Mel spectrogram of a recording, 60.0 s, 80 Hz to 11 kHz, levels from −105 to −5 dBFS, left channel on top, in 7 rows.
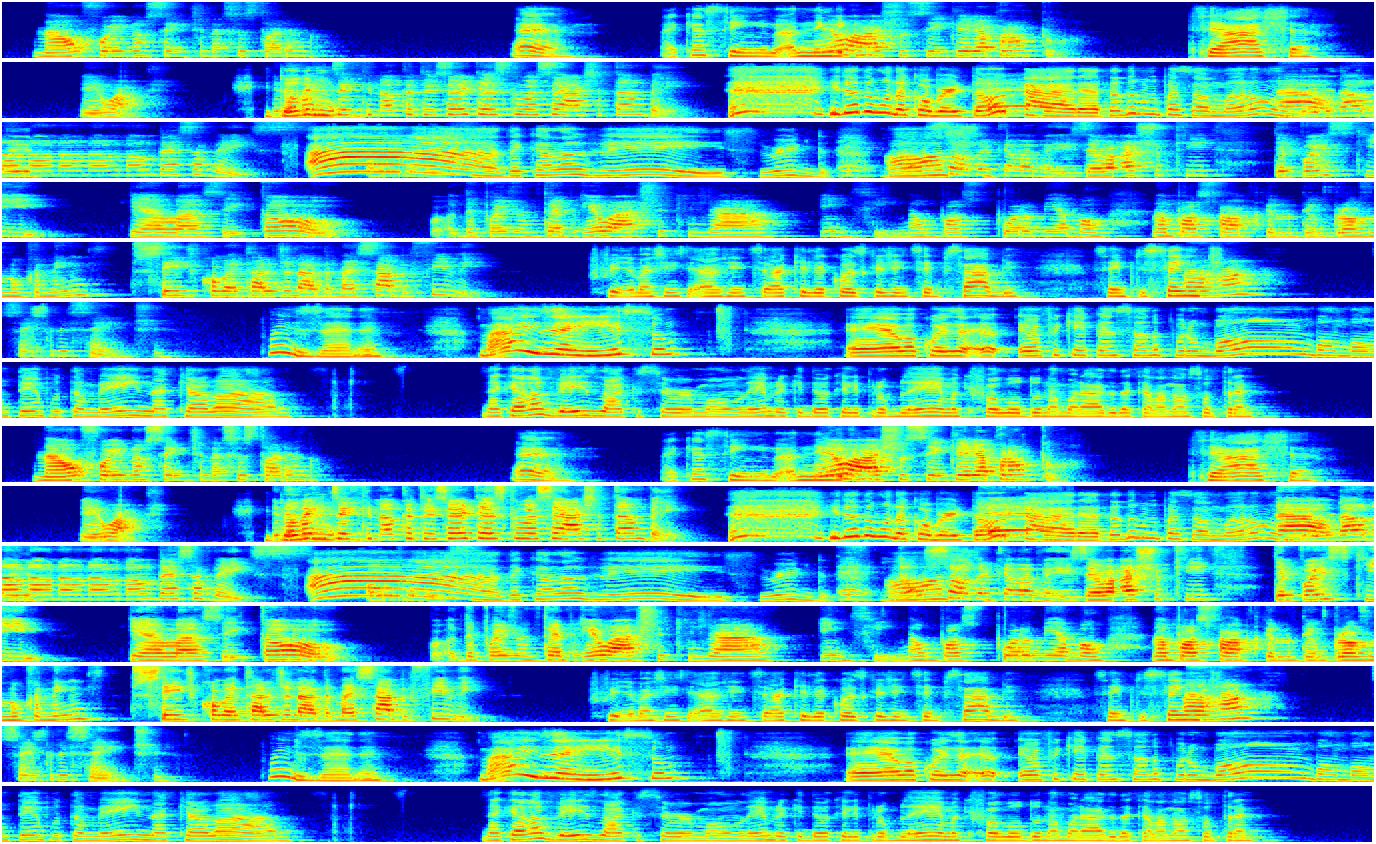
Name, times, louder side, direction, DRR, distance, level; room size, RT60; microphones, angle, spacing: voice 1, 0.2-2.0 5.1-6.7 9.1-9.5 10.3-12.8 14.6-15.2 16.5-18.7 19.4-19.9 22.4-24.7 25.1-26.0 26.5-27.9 28.4-30.6 30.8-37.3 41.7-42.1 42.9-43.9, right 6 dB, 85° right, 0.7 m, -26 dB
voice 2, 3.2-3.6 4.1-5.3 7.5-8.2 10.1-10.7 13.1-17.4 19.0-23.1 38.0-40.7 41.2-41.8 44.5-45.3 45.6-53.3 54.5-59.3, left 2 dB, 10° left, 0.4 m, -26 dB
14.0 x 7.7 x 3.2 m
head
